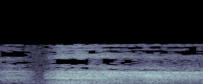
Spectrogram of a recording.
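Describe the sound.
A long exhale released after a held breath: a brief quiet gap, then a steady, fairly loud rush of air that holds evenly to the end, with no talking.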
